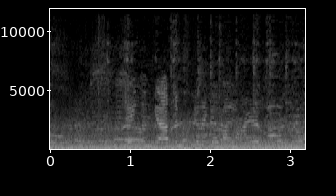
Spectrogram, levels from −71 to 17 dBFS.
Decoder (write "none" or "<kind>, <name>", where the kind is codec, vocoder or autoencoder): none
